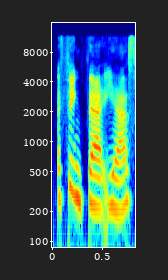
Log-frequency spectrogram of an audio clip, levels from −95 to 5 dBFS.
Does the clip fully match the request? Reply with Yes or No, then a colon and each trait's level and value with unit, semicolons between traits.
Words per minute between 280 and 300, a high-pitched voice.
Yes: fast, 290 wpm; high, 245 Hz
